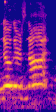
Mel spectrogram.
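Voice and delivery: retold shout. To the manager in the lobby, shouted denial. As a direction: shout it back at him. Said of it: "I was like".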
